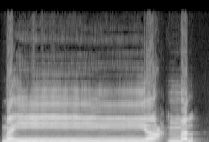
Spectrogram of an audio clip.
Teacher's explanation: suara dengung disertai dengan mad, panjangin dikit.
